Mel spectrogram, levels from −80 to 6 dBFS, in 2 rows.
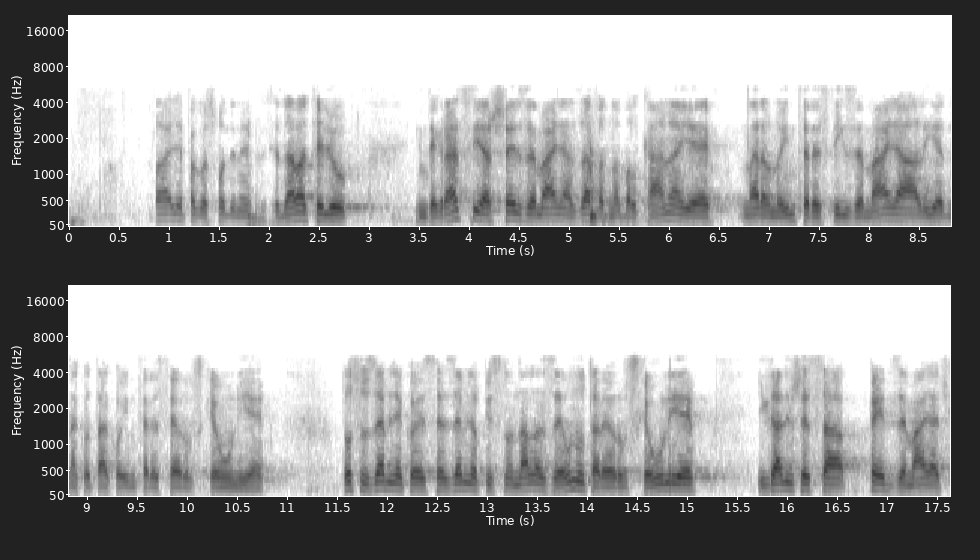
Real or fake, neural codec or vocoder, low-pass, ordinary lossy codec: real; none; 5.4 kHz; Opus, 24 kbps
